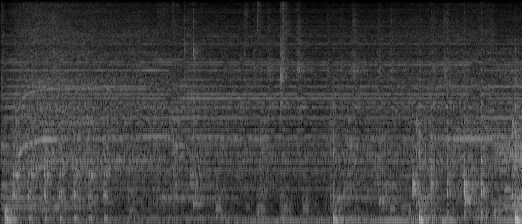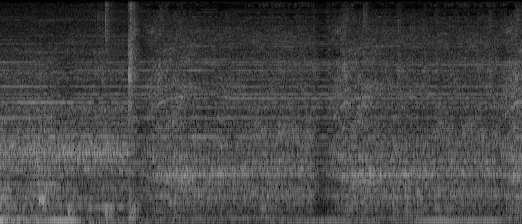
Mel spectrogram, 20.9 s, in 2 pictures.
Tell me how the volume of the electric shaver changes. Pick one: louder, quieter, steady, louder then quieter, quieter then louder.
steady.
